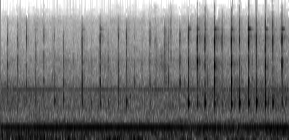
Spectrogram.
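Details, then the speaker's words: Mazda Miata NA/NB with rattle and clunk under the timing covers: irregular dry clicks and ticks, sharper toward the end, from a worn timing belt tensioner bearing with play (bolts to the water pump); the new tensioner is silent. "so they're just little bearings and what happens is as they wear out they develop some play in the"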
